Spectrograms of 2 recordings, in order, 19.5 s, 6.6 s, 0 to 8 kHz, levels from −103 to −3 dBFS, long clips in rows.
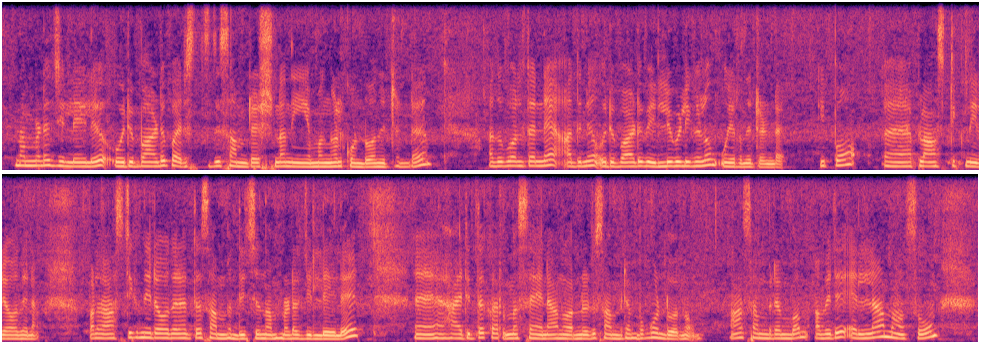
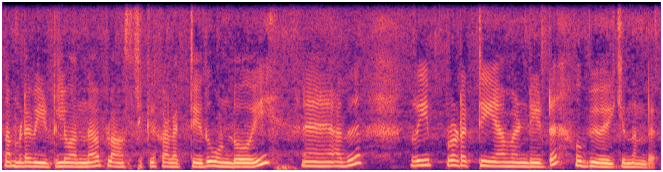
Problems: constant background noise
